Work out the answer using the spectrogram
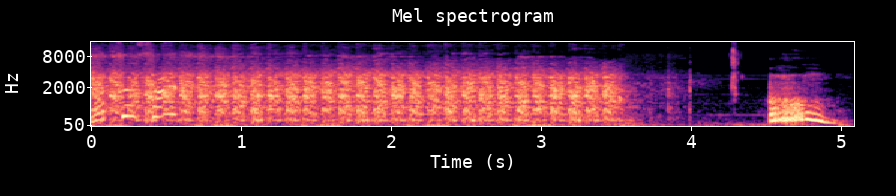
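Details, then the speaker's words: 2006 Land Rover Discovery 3 2.7L TDV6 diesel after a full engine rebuild: rhythmic cranking for about 3.5 seconds with no firing. It cranks but won't start, traced to a faulty crankshaft sensor trigger signal with no fault code stored. "the tdv6 does not need much to start okay it needs needs fuel it needs a functioning crankshaft sensor and that's really it"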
